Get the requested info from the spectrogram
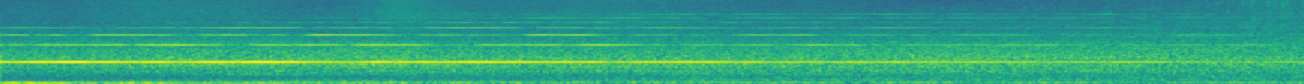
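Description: A sustained high ringing tone from the film's soundtrack, one steady pitch with faint overtones, held over a low rumble that dies away in the first second; the whole sound slowly fades.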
